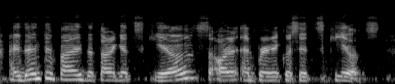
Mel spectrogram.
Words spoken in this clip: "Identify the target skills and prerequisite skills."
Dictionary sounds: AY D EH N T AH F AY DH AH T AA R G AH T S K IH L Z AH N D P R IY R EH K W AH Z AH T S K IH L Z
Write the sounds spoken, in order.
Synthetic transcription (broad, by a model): AY D EH N T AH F AY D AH T AA R G AH T S K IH L S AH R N P R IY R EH K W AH S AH T S K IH L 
